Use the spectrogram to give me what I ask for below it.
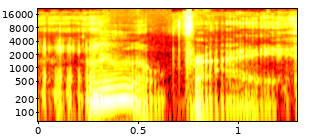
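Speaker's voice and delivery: soft, creaky, breaking-up fry; vocal fry attempt. Shown as a demonstration. Co-host trying out vocal fry, soft and creaky. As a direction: let the voice crumble into creak. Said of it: "am I doing fry?".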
